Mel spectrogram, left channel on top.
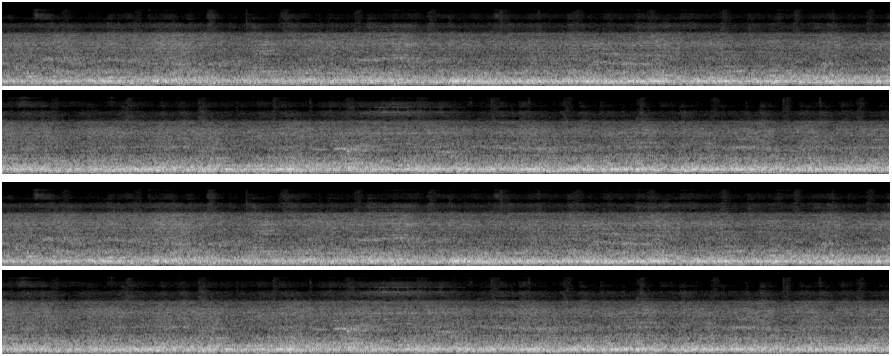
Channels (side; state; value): both; identical; correlation 1.00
